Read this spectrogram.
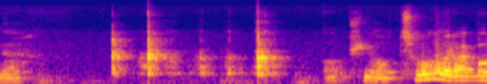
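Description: Metal parts click and knock as they are fitted together.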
